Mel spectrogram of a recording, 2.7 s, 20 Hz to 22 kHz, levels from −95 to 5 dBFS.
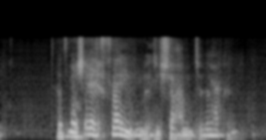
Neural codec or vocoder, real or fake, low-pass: codec, 16 kHz, 1 kbps, FreqCodec, smaller model; fake; 7.2 kHz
